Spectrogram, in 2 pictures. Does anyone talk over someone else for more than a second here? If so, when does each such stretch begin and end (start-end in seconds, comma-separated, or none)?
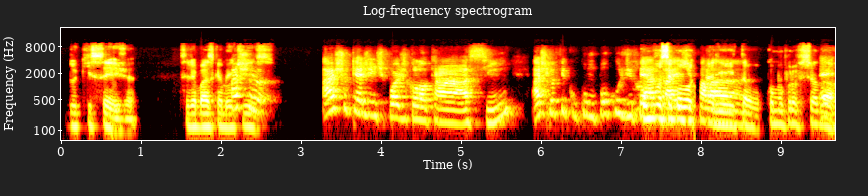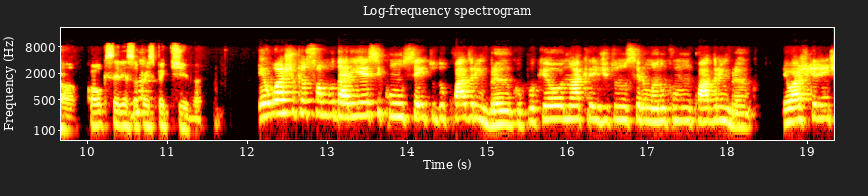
7.2-8.7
